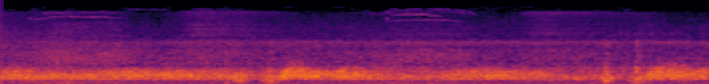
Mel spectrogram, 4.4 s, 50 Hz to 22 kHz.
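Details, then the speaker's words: Home fetal Doppler at 29 weeks 3 days of pregnancy: steady whoosh broken by a couple of brief rhythmic swishing bumps. These are fetal hiccups, heard away from the heartbeat spot and shown as a big heartbeat on the Doppler. "is so cool. I didn't know you could catch hiccups on a Doppler."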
